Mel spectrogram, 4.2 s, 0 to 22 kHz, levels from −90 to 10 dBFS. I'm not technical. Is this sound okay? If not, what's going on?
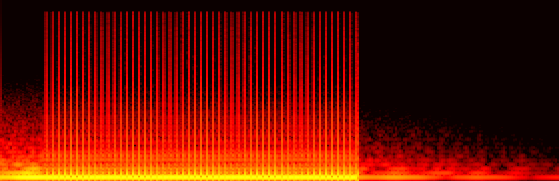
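No. From 0.35 to 2.67 s there is a system hang loop. The computer froze, and the sound hardware kept replaying the same 46 ms scrap of audio, about 50 times. That repeats 21.5 times per second, so it sounds like a rapid, rattling buzz.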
